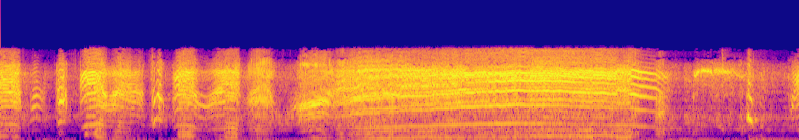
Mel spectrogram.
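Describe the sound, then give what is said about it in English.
A solo clarinet cadenza that opens a piece of music: a run of quick, reedy notes, then a long sustained tone that slowly bends and swells before dropping to a few short closing notes. No one speaks. “That's the way the clarinet cadenza I open with goes.”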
